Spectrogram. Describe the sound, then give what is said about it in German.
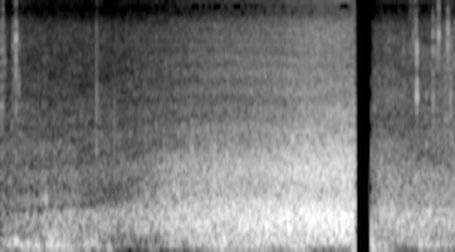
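Waves wash up on a stony beach beside a small cliff, a steady hiss of surf that swells gradually louder over a few seconds, with some wind rumble and a brief cut near the end. “Naja, jetzt sitzen wir hier auf diesem steinigen Strand.”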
